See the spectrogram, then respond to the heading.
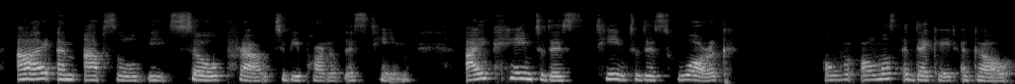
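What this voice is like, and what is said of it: Polish accent. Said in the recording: “I'm Polish. That's where the accents come from. And then when I'm nervous, it gets a little bit heavier.”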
